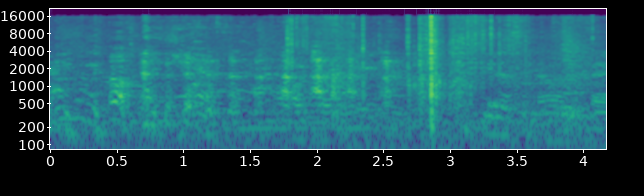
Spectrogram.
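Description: A cardboard box lid rustles and scrapes as a hand opens it.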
